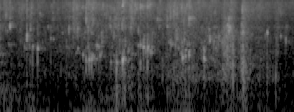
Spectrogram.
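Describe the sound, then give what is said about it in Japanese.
Wet, squishy sponge sounds as soap is worked into a lather, a steady soft churning with small drips and bubbly crackles, fairly quiet and with no voices. “さ、スポンジを借りるわ。これをこうして泡立てながらと。”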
